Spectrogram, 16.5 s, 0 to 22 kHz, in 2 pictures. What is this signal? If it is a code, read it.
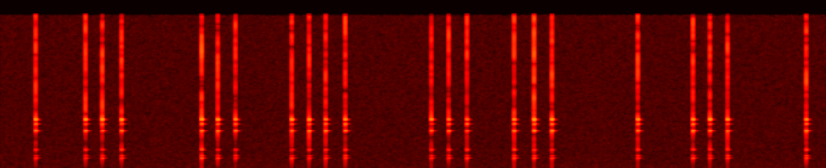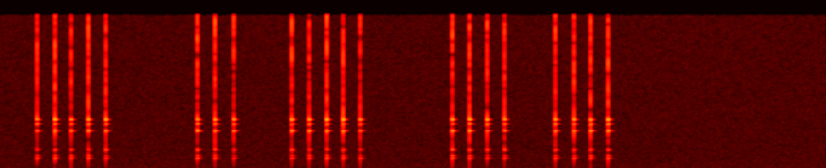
Tap code, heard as taps on glass, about 6 knocks a second. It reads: CONCEPT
